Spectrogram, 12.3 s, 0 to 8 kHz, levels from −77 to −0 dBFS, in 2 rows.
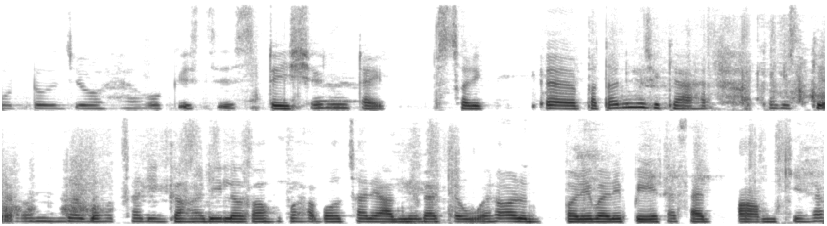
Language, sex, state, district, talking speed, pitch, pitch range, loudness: Hindi, female, Bihar, Muzaffarpur, 180 wpm, 215 Hz, 205-225 Hz, -20 LUFS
